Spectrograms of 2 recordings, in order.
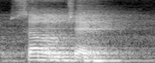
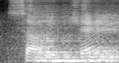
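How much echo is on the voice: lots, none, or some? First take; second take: none; lots. First: The voice has no echo at all. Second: The voice has a lot of echo. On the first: "parang pangperya. So, wala na talaga siyang ano, uh, echo" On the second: "Merong pop"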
